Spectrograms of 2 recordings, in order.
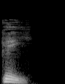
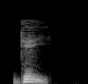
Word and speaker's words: Guy: "It's pronounced Guy," said Robin. – "What?" – "His Christian name. It's pronounced the French way. Guy."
